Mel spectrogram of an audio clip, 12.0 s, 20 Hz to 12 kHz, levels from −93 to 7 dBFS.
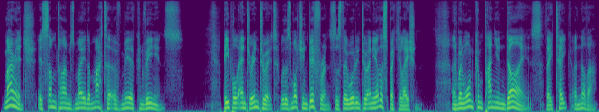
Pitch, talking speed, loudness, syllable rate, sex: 140 Hz, 160 wpm, -19 LUFS, 5.8 syllables/s, male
